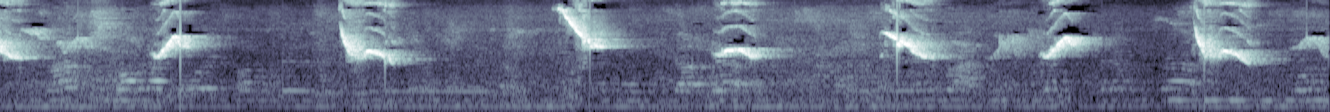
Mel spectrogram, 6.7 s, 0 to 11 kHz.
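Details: Singing galo de campina, or red-cowled cardinal, caged, giving a 60-note song of loud downward-slurred whistles alternating with rising notes, steadily repeated just under once per second.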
